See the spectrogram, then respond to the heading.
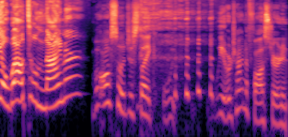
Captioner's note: laughing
